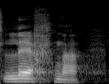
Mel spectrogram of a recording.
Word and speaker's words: лехна: Вот как здесь лехна. Мы видим, что цере – это долгий гласный, долгое е.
